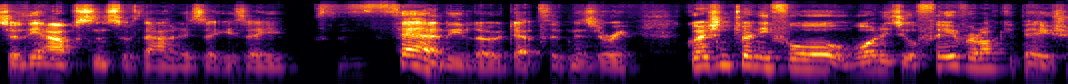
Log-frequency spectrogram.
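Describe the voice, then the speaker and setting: A man with a fairly low pitch talks at a very fast pace, his pitch swinging very widely. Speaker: YouTube commentator. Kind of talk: casual chat. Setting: in person, both speakers sharing one microphone. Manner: hesitant, many fillers and restarts.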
